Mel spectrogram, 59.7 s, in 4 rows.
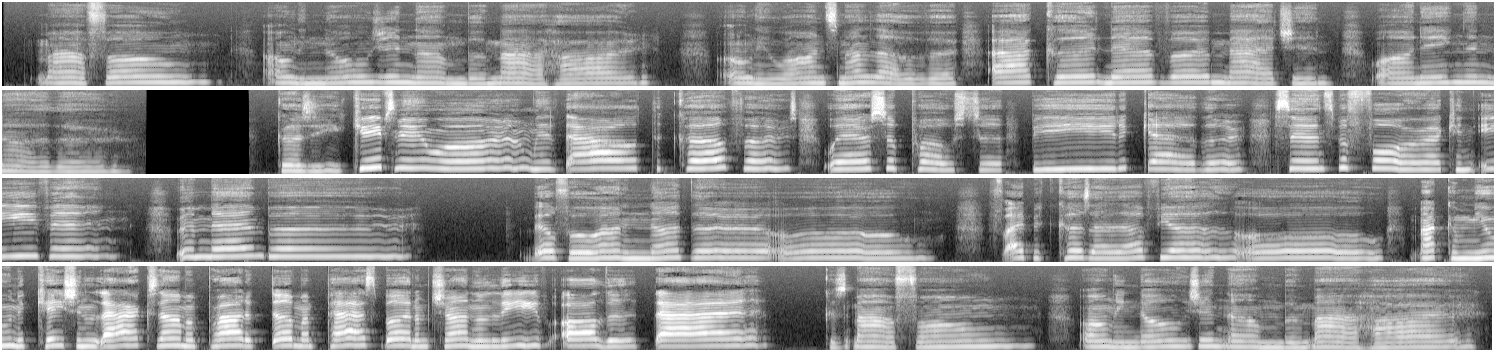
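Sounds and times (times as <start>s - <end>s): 
a cappella pop vocals in B-flat minor at 105 BPM: 0.2s - 16.4s, 17.6s - 34.1s, 34.9s - 59.6s.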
